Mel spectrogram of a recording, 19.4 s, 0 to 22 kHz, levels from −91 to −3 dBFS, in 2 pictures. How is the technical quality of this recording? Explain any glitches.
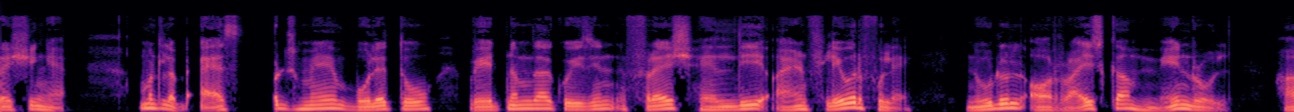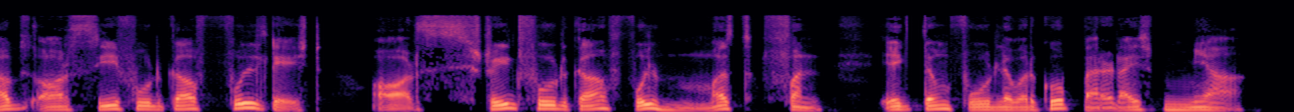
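The speech clip has one clear glitch, from 1.75 to 2.06 s. The sound is carried on as a fading buzz or hiss, drops to about 0.21 s of silence, then resumes at "میں بولے" with roughly 0.3 s of speech missing. This is likely a long network dropout. The receiver filled the gap with concealment and then gave up. Throughout the clip the call codec's coding noise is audible, and the high end stops near 12 kHz.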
